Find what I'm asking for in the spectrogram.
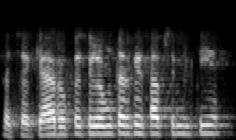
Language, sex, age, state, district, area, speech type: Hindi, male, 45-60, Madhya Pradesh, Balaghat, rural, conversation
